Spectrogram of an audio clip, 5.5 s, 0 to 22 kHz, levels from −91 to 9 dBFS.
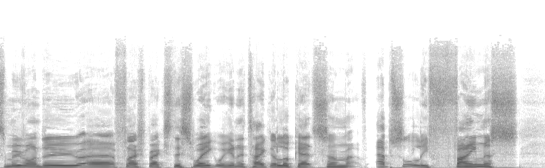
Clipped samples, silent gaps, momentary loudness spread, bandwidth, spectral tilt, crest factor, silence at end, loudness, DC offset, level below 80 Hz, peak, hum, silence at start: under 0.1%; none; 7 LU; 16.5 kHz; -4 dB/octave; 16 dB; 0 s; -32 LUFS; 0.3%; -64 dBFS; -16 dBFS; none; 0 s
